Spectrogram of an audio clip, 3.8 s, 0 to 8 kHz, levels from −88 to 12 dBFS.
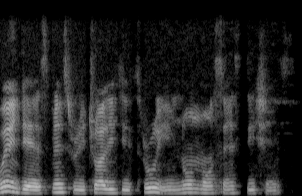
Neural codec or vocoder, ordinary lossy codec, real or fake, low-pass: none; none; real; 7.2 kHz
